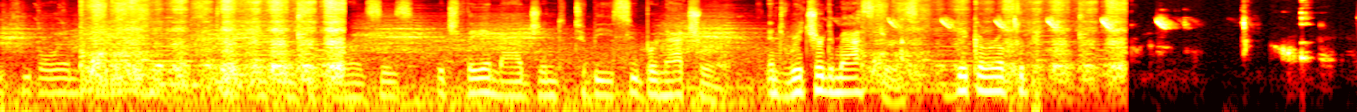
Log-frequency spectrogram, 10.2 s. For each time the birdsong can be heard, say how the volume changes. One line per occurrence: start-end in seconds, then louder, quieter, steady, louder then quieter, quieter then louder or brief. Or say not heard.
0.0-10.1 louder.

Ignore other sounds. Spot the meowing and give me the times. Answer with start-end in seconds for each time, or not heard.
not heard.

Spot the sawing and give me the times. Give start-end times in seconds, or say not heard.
0.6-2.6, 6.5-8.4.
